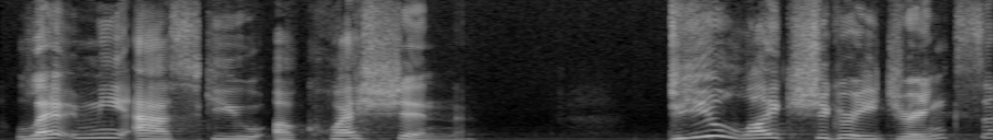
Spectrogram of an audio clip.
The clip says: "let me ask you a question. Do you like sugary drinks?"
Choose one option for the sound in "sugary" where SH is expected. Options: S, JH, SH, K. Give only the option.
SH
